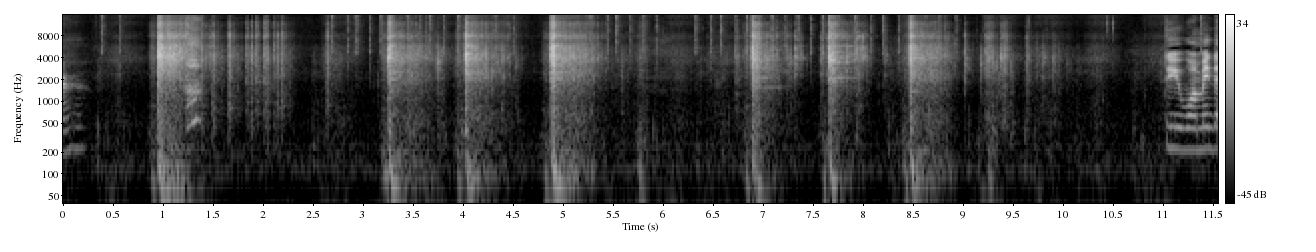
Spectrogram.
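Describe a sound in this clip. Heavy hammer blows thud and smash repeatedly.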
